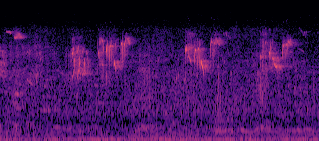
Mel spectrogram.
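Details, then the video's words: Three clustered bursts of high, scratchy chirping notes roughly every one and a half seconds, each a quick jumble of tweets, with a soft hiss between. "Amazing sounds of the bird"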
